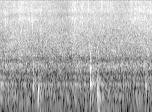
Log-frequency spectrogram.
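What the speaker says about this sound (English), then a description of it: "I'm just going to keep stirring this" Ratatouille vegetables fry in a pan with a steady, close sizzle, while a utensil gives occasional faint scrapes as they are stirred, no talk.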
